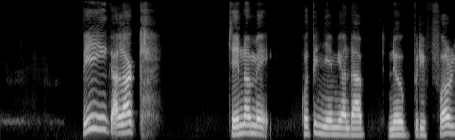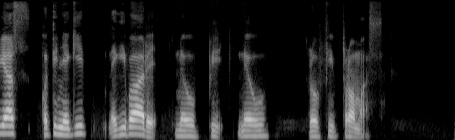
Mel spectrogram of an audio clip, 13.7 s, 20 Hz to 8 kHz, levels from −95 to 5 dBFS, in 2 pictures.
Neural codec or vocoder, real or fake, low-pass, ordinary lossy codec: codec, 16 kHz, 2 kbps, X-Codec, WavLM features, trained on Multilingual LibriSpeech; fake; none; none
